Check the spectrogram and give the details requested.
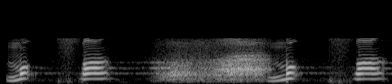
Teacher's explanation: صاد کو پر پڑھنا ہے اور صاد حروف مستعلیہ ہے، اس میں سیٹی کی آواز ہوگی. مو صا، مو صا.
